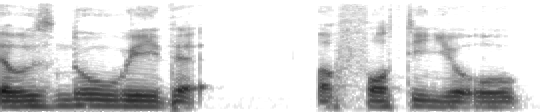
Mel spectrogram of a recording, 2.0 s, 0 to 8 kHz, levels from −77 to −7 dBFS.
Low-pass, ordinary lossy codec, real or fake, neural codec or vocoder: 7.2 kHz; none; fake; vocoder, 22.05 kHz, 80 mel bands, WaveNeXt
